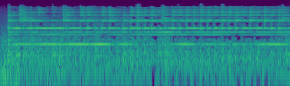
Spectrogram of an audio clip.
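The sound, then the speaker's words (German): A continuous, loud electric bell rings steadily throughout, a rapid metallic clatter with bright sustained overtones: the fire alarm sound effect of a cinema organ, part of its effects for silent film screenings, with no talking. “Wir sehen jetzt rechts als erstes den Feueralarm.”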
